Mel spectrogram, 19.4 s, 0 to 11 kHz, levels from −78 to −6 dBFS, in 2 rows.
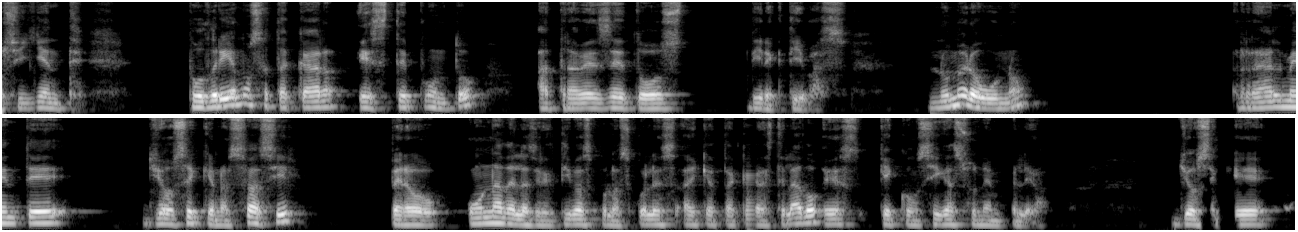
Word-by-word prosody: siguiente, 115 Hz, +1 st, -6 dB, 0.7 s
podríamos 170 Hz, +8 st, +5 dB
atacar 140 Hz, +1 st, -2 dB
este 130 Hz, +1 st, 0 dB
punto 135 Hz, -5 st, -4 dB, 0.4 s
a 115 Hz, -1 st, -6 dB
través 115 Hz, +1 st, 0 dB
de 125 Hz, -2 st, +1 dB
2 115 Hz, -1 st, +2 dB, 0.4 s
directivas. -, -, -7 dB, 0.6 s
Número 145 Hz, +11 st, +5 dB
1 120 Hz, -, -1 dB, 1.5 s
realmente 140 Hz, -, +2 dB, 0.5 s
yo 120 Hz, -2 st, 0 dB
sé 140 Hz, +6 st, +3 dB
que 115 Hz, -, -1 dB
no 105 Hz, -, -4 dB
es 95 Hz, -, +1 dB
fácil, 180 Hz, +6 st, +2 dB, 0.6 s
pero 105 Hz, -2 st, +2 dB
una 135 Hz, +1 st, +2 dB
de 120 Hz, -2 st, +3 dB
las 105 Hz, -1 st, +2 dB
directivas 110 Hz, +3 st, -1 dB
por 110 Hz, -2 st, -8 dB
las 95 Hz, -, -5 dB
cuales 110 Hz, 0 st, -2 dB
hay 105 Hz, -1 st, -5 dB
que 110 Hz, -, -6 dB
atacar 115 Hz, +2 st, -8 dB
a -, -, -3 dB
este 95 Hz, -, -6 dB
lado 130 Hz, +5 st, +5 dB
es 115 Hz, -1 st, -3 dB
que 110 Hz, -1 st, -3 dB
consigas 110 Hz, +2 st, -3 dB
un 105 Hz, -1 st, -7 dB
empleo. 95 Hz, -1 st, -9 dB, 0.9 s
Yo 115 Hz, 0 st, +1 dB
sé 110 Hz, -, +1 dB
que 110 Hz, -, +1 dB
115 Hz, 125 wpm, -24 LUFS, 110-140 Hz, 1.5 s, podríamos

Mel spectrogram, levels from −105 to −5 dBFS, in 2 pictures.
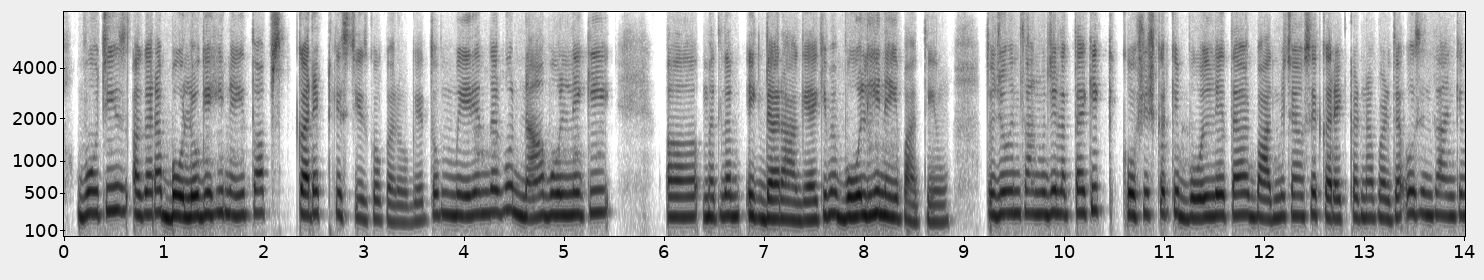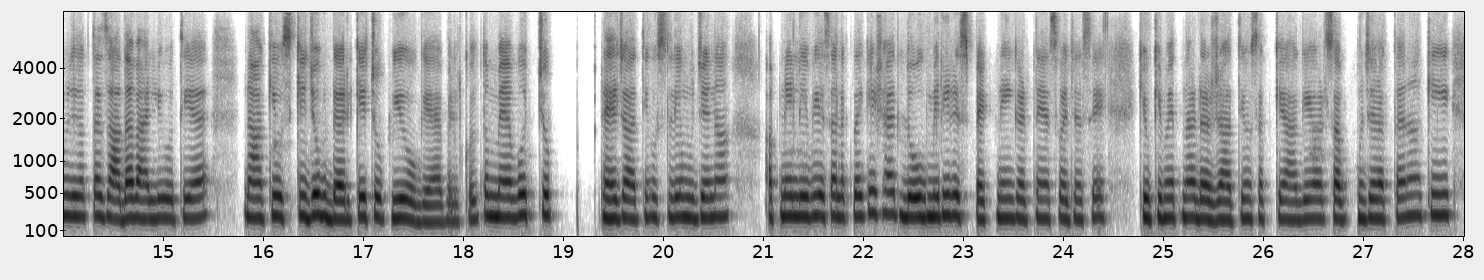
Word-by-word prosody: वो 260 Hz, +3 st, +3 dB
चीज़ 290 Hz, +2 st, 0 dB
अगर 255 Hz, +1 st, +1 dB
आप 270 Hz, -, +2 dB
बोलोगे 230 Hz, +1 st, +7 dB
ही 265 Hz, +2 st, 0 dB
नहीं, 245 Hz, -1 st, 0 dB
तो 265 Hz, +2 st, -6 dB
आप 265 Hz, 0 st, -5 dB, 0.3 s
करेक्ट 255 Hz, 0 st, +3 dB
किस 245 Hz, -2 st, -5 dB
चीज़ 215 Hz, -3 st, -6 dB
को 210 Hz, -1 st, -5 dB
करोगे, 185 Hz, -1 st, -8 dB
तो 245 Hz, +5 st, -4 dB
मेरे 245 Hz, -1 st, +1 dB
अंदर 265 Hz, +1 st, 0 dB
वो 300 Hz, -, -1 dB
ना 235 Hz, -4 st, +1 dB
बोलने 245 Hz, +1 st, +3 dB
की 275 Hz, +1 st, -1 dB, 0.6 s
अ, -, -, +1 dB, 0.3 s
मतलब 230 Hz, +1 st, +1 dB
एक 220 Hz, -3 st, +3 dB
डर 210 Hz, -1 st, +5 dB
आ 200 Hz, -1 st, -1 dB
गया 195 Hz, +1 st, 0 dB
है 200 Hz, -, +1 dB
कि 235 Hz, -, -1 dB
मैं 250 Hz, -2 st, +3 dB
बोल 225 Hz, +2 st, +8 dB
ही 245 Hz, +2 st, +6 dB
नहीं 230 Hz, -3 st, +4 dB
पाती 180 Hz, 0 st, -5 dB
हूँ। 180 Hz, +1 st, -6 dB, 0.4 s
तो 250 Hz, -, +1 dB
जो 255 Hz, +2 st, +2 dB
इंसान 265 Hz, 0 st, -2 dB
मुझे 255 Hz, +1 st, +2 dB
लगता 255 Hz, +1 st, -2 dB
है 265 Hz, -, +3 dB
कि 295 Hz, -, -1 dB
क 295 Hz, -1 st, -18 dB
कोशिश 250 Hz, 0 st, +2 dB
करके 260 Hz, 0 st, -2 dB
बोल 220 Hz, -1 st, +4 dB
लेता 240 Hz, +1 st, +3 dB
है 245 Hz, -, +1 dB
और 250 Hz, -, 0 dB
बाद 215 Hz, -3 st, 0 dB
में 225 Hz, +2 st, -1 dB
चाहे 235 Hz, 0 st, -3 dB
उसे 250 Hz, +2 st, -1 dB
करेक्ट 215 Hz, -4 st, -1 dB
करना 220 Hz, -1 st, -3 dB
पड़ 215 Hz, -1 st, -3 dB
जाए, 225 Hz, +3 st, -3 dB
उस 260 Hz, 0 st, 0 dB
इंसान 245 Hz, -2 st, -2 dB
की 245 Hz, -, -3 dB
मुझे 235 Hz, -1 st, 0 dB
लगता 230 Hz, +1 st, -4 dB
है 230 Hz, -, 0 dB
ज़्यादा 215 Hz, -1 st, +1 dB
वैल्यू 205 Hz, +1 st, -2 dB
होती 215 Hz, +1 st, -4 dB
है 220 Hz, +2 st, -3 dB, 0.4 s
ना 220 Hz, -1 st, 0 dB
कि 230 Hz, +3 st, -2 dB
उसकी 230 Hz, +1 st, 0 dB
जो 245 Hz, +2 st, +5 dB
डर 205 Hz, -1 st, +2 dB
के 230 Hz, -, +4 dB
चुप 225 Hz, -1 st, -2 dB
ही 215 Hz, -, +2 dB
हो 205 Hz, -3 st, +2 dB
गया 180 Hz, 0 st, -4 dB
है 180 Hz, -, -5 dB
बिल्कुल। 185 Hz, +2 st, -6 dB
तो 230 Hz, +4 st, -4 dB
मैं 230 Hz, -1 st, +2 dB
वो 240 Hz, +3 st, +2 dB
चुप 245 Hz, 0 st, -3 dB, 0.5 s
रह 210 Hz, -1 st, +3 dB
जाती 210 Hz, 0 st, -2 dB
हूँ, 225 Hz, -, -4 dB
इसलिए 220 Hz, +1 st, -3 dB
मुझे 220 Hz, 0 st, 0 dB
ना 230 Hz, +1 st, -3 dB, 0.4 s
अपने 230 Hz, +2 st, 0 dB
लिए 230 Hz, 0 st, +3 dB
भी 235 Hz, +1 st, 0 dB
ऐसा 235 Hz, 0 st, -1 dB
लगता 225 Hz, +1 st, -2 dB
है 235 Hz, -, +2 dB
कि 265 Hz, +2 st, -2 dB
शायद 255 Hz, -1 st, -5 dB
लोग 225 Hz, 0 st, +4 dB
मेरी 230 Hz, +1 st, +2 dB
रिस्पेक्ट 225 Hz, -3 st, -2 dB
नहीं 215 Hz, -1 st, -1 dB
करते 210 Hz, 0 st, -4 dB
हैं 210 Hz, -, -3 dB
इस 205 Hz, 0 st, -7 dB
वजह 205 Hz, 0 st, -3 dB
से 220 Hz, +2 st, -7 dB, 0.4 s
क्योंकि 220 Hz, 0 st, +1 dB
मैं 220 Hz, -, 0 dB
इतना 220 Hz, 0 st, -2 dB
डर 210 Hz, -1 st, +1 dB
जाती 200 Hz, +1 st, -3 dB
हूँ 210 Hz, -, -3 dB
सबके 210 Hz, +1 st, -7 dB
आगे 205 Hz, +1 st, -4 dB
और 210 Hz, -, -2 dB
सब 205 Hz, -1 st, -2 dB
मुझे 215 Hz, 0 st, 0 dB
लगता 210 Hz, +1 st, -5 dB
है 220 Hz, -, -2 dB
ना 240 Hz, +1 st, -4 dB
कि 245 Hz, 0 st, -1 dB
225 Hz, 260 wpm, -22 LUFS, 210-245 Hz, 0.6 s, बोल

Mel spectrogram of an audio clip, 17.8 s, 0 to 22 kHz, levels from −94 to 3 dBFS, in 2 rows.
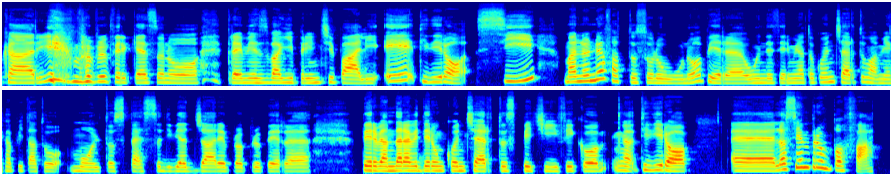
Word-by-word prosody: cari, 195 Hz, +5 st, +2 dB, 0.3 s
proprio 240 Hz, +1 st, +2 dB
perché 200 Hz, -3 st, -1 dB
sono 190 Hz, -2 st, -3 dB, 0.3 s
tra 195 Hz, -, +1 dB
i 190 Hz, -, +4 dB
miei 195 Hz, 0 st, -2 dB
svaghi 195 Hz, +1 st, -1 dB
principali. 190 Hz, -2 st, -1 dB
E 280 Hz, +4 st, +1 dB
ti 240 Hz, -, -7 dB
dirò, 220 Hz, -4 st, +1 dB
sì, 260 Hz, +7 st, -1 dB, 0.3 s
ma 230 Hz, -1 st, +2 dB
non 255 Hz, +2 st, +3 dB
ne 340 Hz, +5 st, +5 dB
ho -, -, +2 dB
fatto 255 Hz, -, -5 dB
solo 190 Hz, -2 st, -5 dB
uno, 175 Hz, +8 st, -4 dB
per 205 Hz, -8 st, -2 dB, 0.2 s
un 190 Hz, +2 st, -5 dB
determinato 190 Hz, +1 st, -7 dB
concerto, 215 Hz, 0 st, -5 dB
ma 195 Hz, -3 st, -3 dB
mi 175 Hz, 0 st, -8 dB
è -, -, -8 dB
capitato 175 Hz, -2 st, -8 dB
molto 180 Hz, -2 st, -5 dB
spesso 170 Hz, +1 st, -7 dB
di 175 Hz, -1 st, -11 dB
viaggiare 175 Hz, -1 st, -1 dB
proprio 175 Hz, +1 st, -6 dB
per 165 Hz, 0 st, -3 dB, 0.5 s
per 205 Hz, -2 st, +6 dB
v -, -, -1 dB
andare 195 Hz, +1 st, +7 dB
a -, -, +9 dB
vedere 195 Hz, 0 st, +2 dB
un 195 Hz, -, -1 dB
concerto 190 Hz, -1 st, 0 dB
specifico. 180 Hz, -1 st, -2 dB
Uhm, 195 Hz, -2 st, -2 dB
ti 230 Hz, -, -5 dB
dirò, 200 Hz, -5 st, +6 dB, 0.4 s
ehm, 190 Hz, 0 st, +5 dB
l'ho 245 Hz, -, +6 dB
sempre 340 Hz, +5 st, +3 dB
un 310 Hz, -3 st, +3 dB
po' 215 Hz, -4 st, +2 dB
fatto. 205 Hz, -, -2 dB
195 Hz, 170 wpm, -24 LUFS, 180-215 Hz, 0.5 s, a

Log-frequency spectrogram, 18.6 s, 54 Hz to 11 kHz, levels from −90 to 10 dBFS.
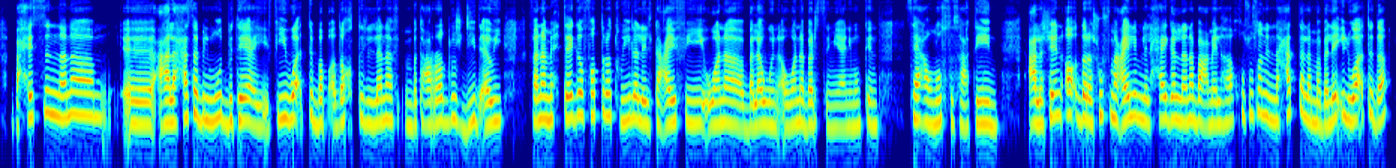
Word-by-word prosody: باحس 270 Hz, +3 st, -1 dB
إن 300 Hz, -3 st, +2 dB
أنا 290 Hz, +1 st, +3 dB
م 275 Hz, 0 st, -7 dB, 0.2 s
آآ 220 Hz, -6 st, +2 dB
على 230 Hz, +1 st, +5 dB
حسب 265 Hz, +3 st, +2 dB
الmood 255 Hz, +2 st, +1 dB
بتاعي، 240 Hz, -3 st, +1 dB
في 260 Hz, +7 st, -2 dB
وقت 270 Hz, +2 st, +2 dB
بابقى 230 Hz, -6 st, -2 dB
ضغط 235 Hz, +4 st, -4 dB
اللي 230 Hz, -1 st, -1 dB
أنا 250 Hz, +1 st, -1 dB
في -, -, -23 dB
باتعرض 220 Hz, +3 st, -2 dB
له 260 Hz, -, 0 dB
شديد 220 Hz, +1 st, -5 dB
أوي، 230 Hz, +3 st, +1 dB, 0.4 s
فأنا 250 Hz, +1 st, +2 dB
محتاجة 260 Hz, +3 st, +3 dB
فترة 285 Hz, +1 st, 0 dB
طويلة 260 Hz, -1 st, -1 dB
للتعافي 225 Hz, 0 st, -1 dB
وأنا 220 Hz, -1 st, 0 dB
بالوِّن 210 Hz, +2 st, -1 dB
أو 195 Hz, -, -5 dB
وأنا 225 Hz, +1 st, -1 dB
بارسم، 215 Hz, -2 st, -3 dB
يعني 195 Hz, 0 st, -8 dB
ممكن 215 Hz, +1 st, -5 dB, 0.5 s
ساعة 255 Hz, -3 st, +3 dB
ونُص 230 Hz, +2 st, -3 dB
ساعتين 220 Hz, 0 st, -2 dB, 0.4 s
علشان 230 Hz, +6 st, +3 dB
أقدر 275 Hz, -4 st, +3 dB
أشوف 285 Hz, +6 st, -5 dB
معالم 260 Hz, +2 st, +3 dB
للحاجة 255 Hz, +2 st, -1 dB
اللي 245 Hz, -2 st, +1 dB
أنا 255 Hz, -, 0 dB
باعملها، 220 Hz, 0 st, -1 dB
خصوصًا 290 Hz, +4 st, -6 dB
إن 260 Hz, -5 st, -1 dB
حتّى 300 Hz, +6 st, -1 dB
لمّا 240 Hz, -5 st, 0 dB
بالاقي 220 Hz, +7 st, +1 dB
الوقت 255 Hz, +3 st, +3 dB
ده 275 Hz, 0 st, +2 dB
235 Hz, 160 wpm, -24 LUFS, 220-265 Hz, 0.5 s, على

